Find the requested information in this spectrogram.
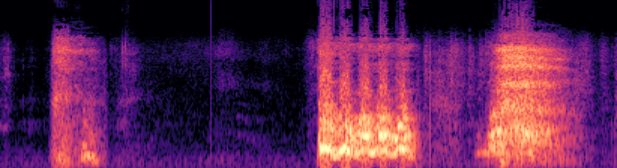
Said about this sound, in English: Lilo barked, for those who don't know.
